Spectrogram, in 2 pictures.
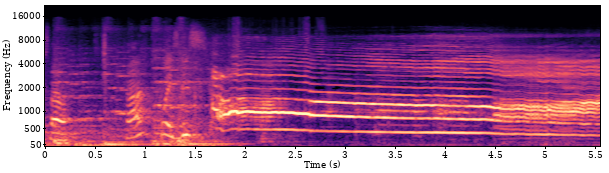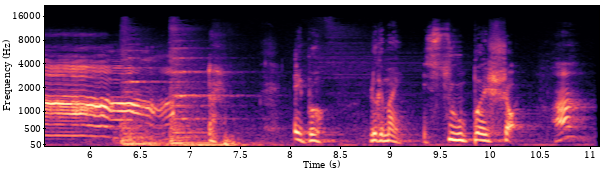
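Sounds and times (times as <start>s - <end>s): young man screaming in pain: 1.7s - 7.4s.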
